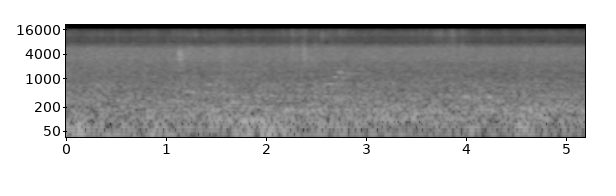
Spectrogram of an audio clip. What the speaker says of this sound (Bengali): বৃষ্টি হচ্ছে সকাল থেকে একদম নন স্টপ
